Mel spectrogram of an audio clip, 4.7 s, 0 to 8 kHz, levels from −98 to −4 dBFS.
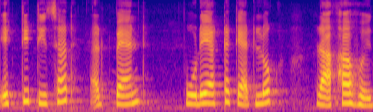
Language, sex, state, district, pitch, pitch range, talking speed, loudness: Bengali, female, West Bengal, Malda, 255 Hz, 235-285 Hz, 130 wpm, -18 LUFS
